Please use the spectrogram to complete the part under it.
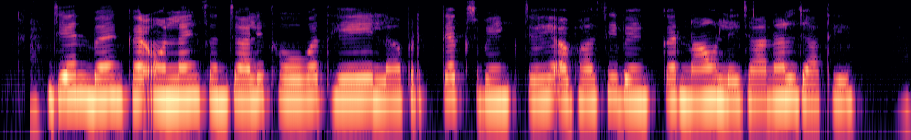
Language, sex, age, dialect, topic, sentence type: Chhattisgarhi, female, 18-24, Northern/Bhandar, banking, statement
